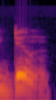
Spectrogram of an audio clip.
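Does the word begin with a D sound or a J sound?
D sound. The word begins with a plain D sound. "In America, we say dune"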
